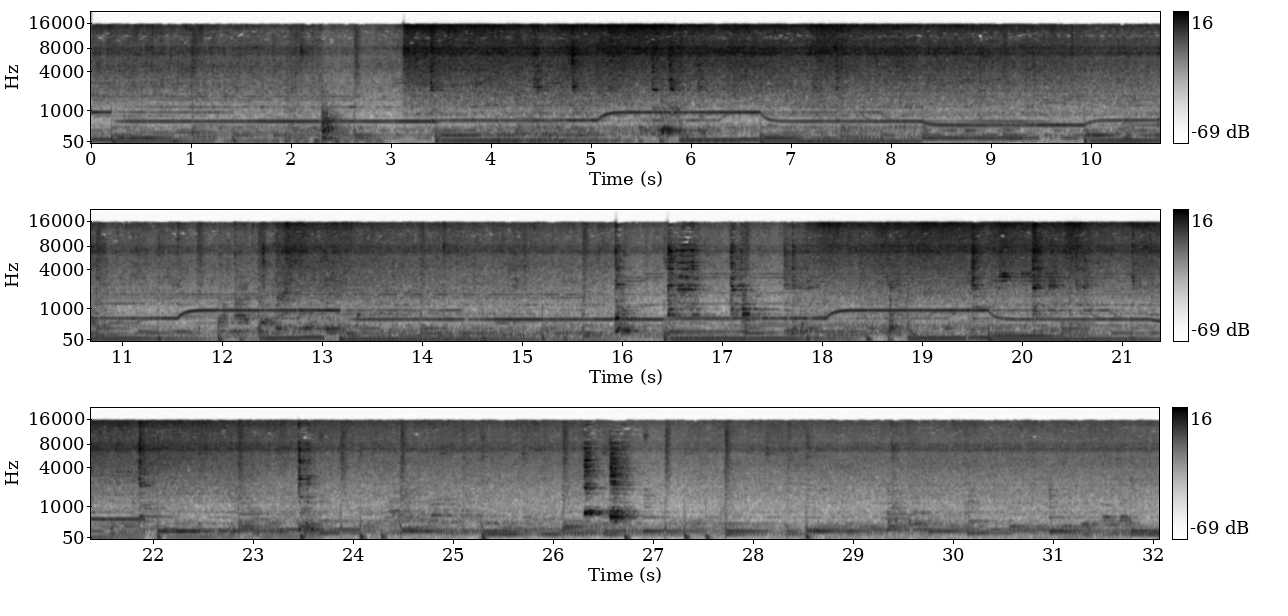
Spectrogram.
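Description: Onions and chopped tomatoes sizzling in hot oil in a large aluminium pot, stirred with a slotted plastic spatula that knocks and scrapes against the pot a few times.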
